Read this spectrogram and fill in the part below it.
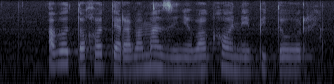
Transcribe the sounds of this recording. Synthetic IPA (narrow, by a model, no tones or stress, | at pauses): aɓɔd̥ʱɔxɔd̥ʱɛɾaɓamaziɲɔɓakʰɔnapʼitʼoːri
